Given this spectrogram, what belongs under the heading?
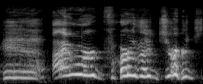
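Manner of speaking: high, slow, loud mock-pious whine; mocking Karen. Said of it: "it was like".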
